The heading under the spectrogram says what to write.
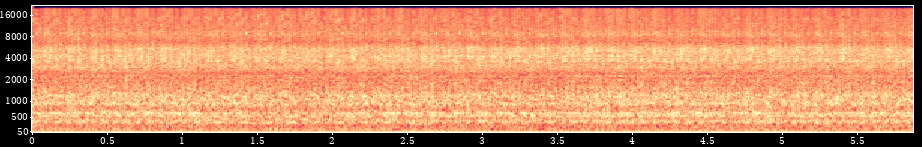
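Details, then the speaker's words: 2008 Subaru Forester SH9, EJ253 engine, after heater hose replacement, system bled and pressurized, fans switching on: steady even air rush over quiet idle, no rattle or catch; radiator fans operating normally. "And they've just turned back off again. So system's bled, it's under pressure, the fans have cycled, so everything's working as it should."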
